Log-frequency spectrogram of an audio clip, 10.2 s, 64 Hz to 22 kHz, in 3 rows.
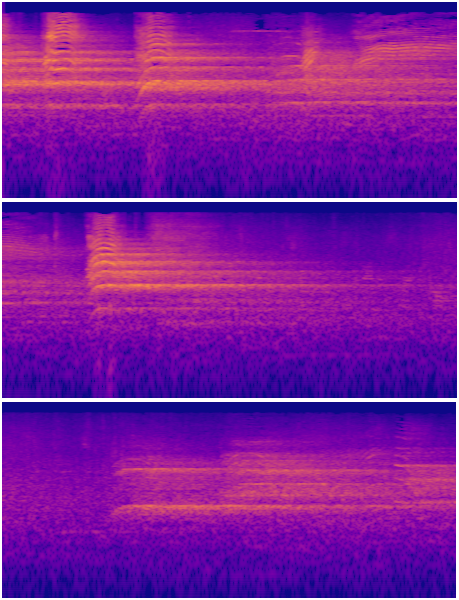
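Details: Belugas Hodoi, Taanya and Mirai at Port of Nagoya Public Aquarium, 14 March 2021, during pool moves and training. Bright harmonic squawks, each opening with a sharp clicky burst, come in several separate bouts over steady hall noise.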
